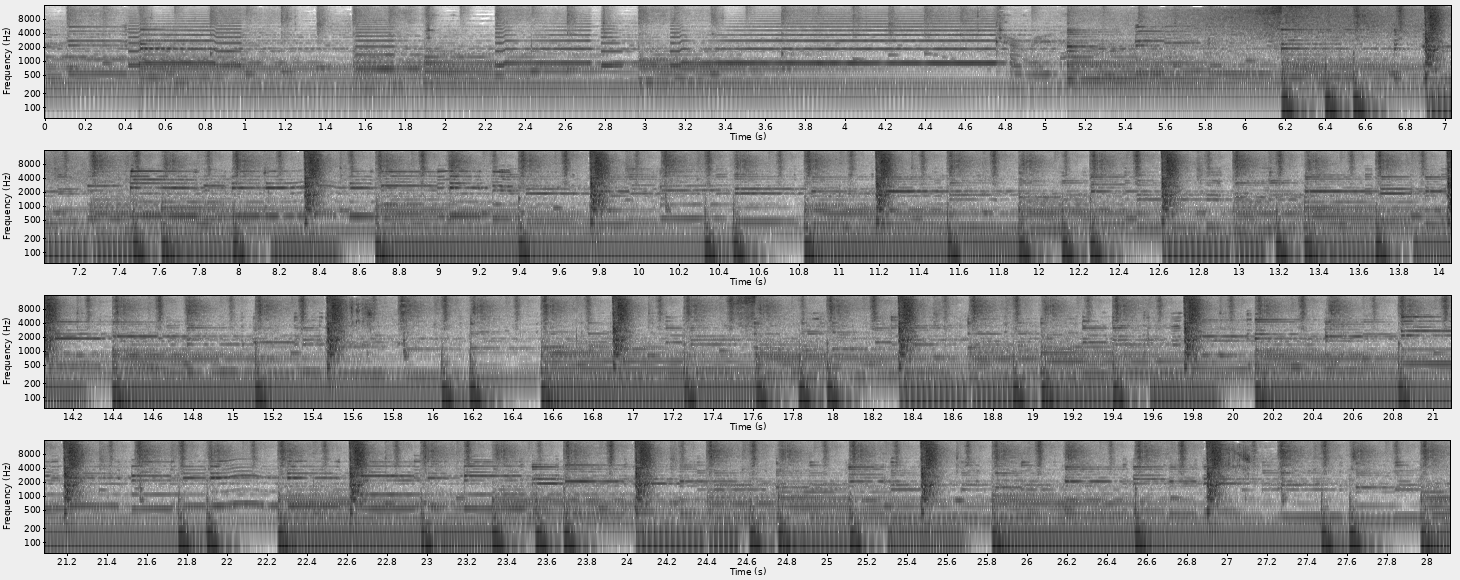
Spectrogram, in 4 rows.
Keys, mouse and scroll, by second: 0.9 alt+shift+click, 1.4 alt+shift+click, 2.3 s, 4.7 middle click, 5.1 scroll down 3, 6.0 shift+middle click, 6.6 middle click, 6.8 middle click, 7.3-8.0 scroll up 3, 8.0 click, 8.7 KP_1, 9.2-9.5 scroll down 2, 9.8 click, 11.6 KP_7, 12.0-12.9 scroll up 2, 12.9 click, 13.7 r, 18.4 middle click, 19.4 Tab, 19.7 scroll down 3, 19.9 middle click, 20.9 click, 23.7 click, 24.6 right click, 25.6-26.0 scroll down 1, 26.0 KP_1, 26.4 scroll up 1, 27.4 s.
